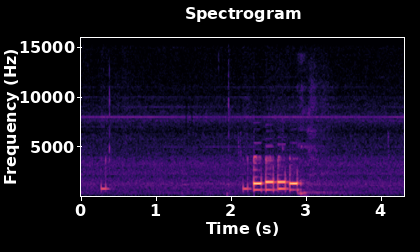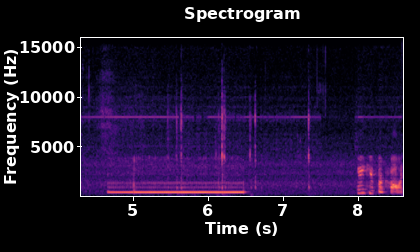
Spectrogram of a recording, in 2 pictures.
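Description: Touch-tone telephone keypad dialing a number: short bursts of paired beeps in quick succession, then a longer steady tone, then a few more rapid key tones, heard close and clear.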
